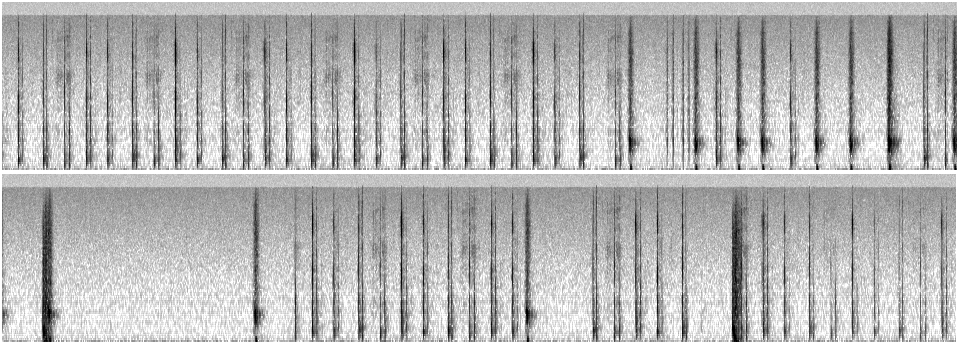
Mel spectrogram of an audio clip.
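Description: Quick, even footsteps tap on a hard surface.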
